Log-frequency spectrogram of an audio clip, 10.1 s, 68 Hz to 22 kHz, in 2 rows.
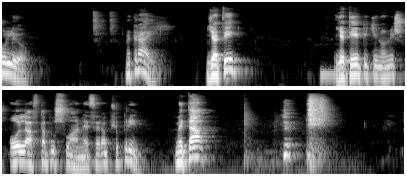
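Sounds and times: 
speech: 0:00.0 - 0:00.4, 0:01.2 - 0:03.1, 0:04.0 - 0:09.0
single sneeze: 0:08.6 - 0:09.3.

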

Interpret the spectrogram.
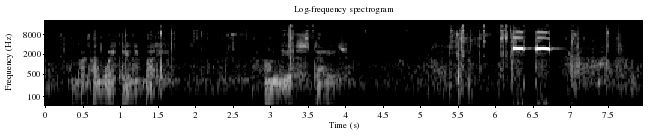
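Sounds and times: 
faint clattering and handling noise: 0:00.0 - 0:06.3, 0:06.9 - 0:07.9
whistle blasts by someone walking along a road: 0:06.2 - 0:07.0.

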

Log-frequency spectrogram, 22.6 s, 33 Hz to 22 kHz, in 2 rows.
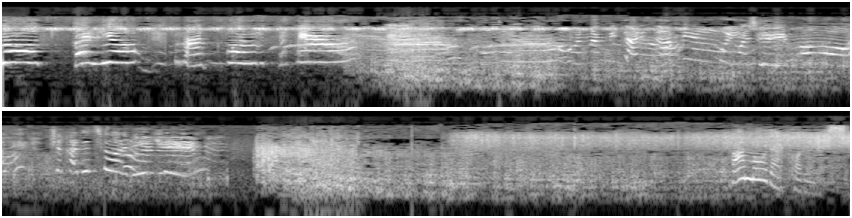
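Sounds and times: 
voices: 0:00.0 - 0:14.4, 0:21.0 - 0:22.6
steady hissing rain: 0:00.0 - 0:22.6
thunder crack and rumble: 0:00.0 - 0:22.6.

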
